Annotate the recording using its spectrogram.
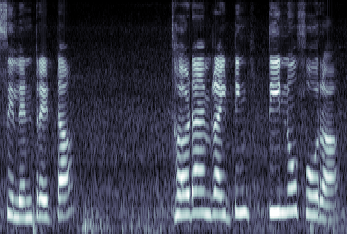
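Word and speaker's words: Ctenophora: First is Porifera, second is Coelenterata, third I am writing टीनोफोरा, टीनोफोरा का सी silent है.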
